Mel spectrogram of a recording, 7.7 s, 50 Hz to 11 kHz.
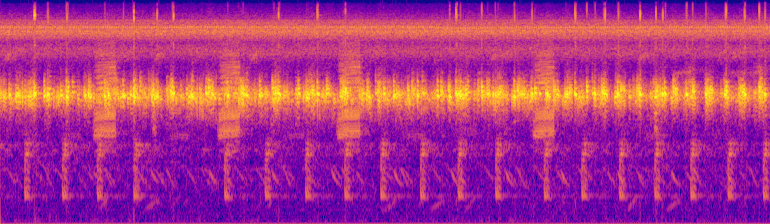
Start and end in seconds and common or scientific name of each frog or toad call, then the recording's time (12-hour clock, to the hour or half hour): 0.0	3.7	Scinax perereca
0.0	7.7	blacksmith tree frog
0.0	7.7	Physalaemus cuvieri
1.5	1.7	Leptodactylus latrans
1.5	1.7	Bischoff's tree frog
3.8	4.9	Leptodactylus latrans
5.3	5.6	Scinax perereca
6.2	7.0	Leptodactylus latrans
7:30pm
